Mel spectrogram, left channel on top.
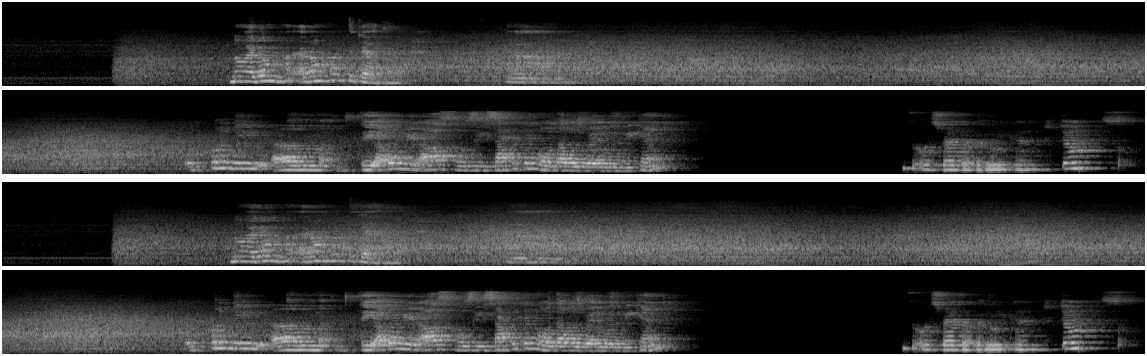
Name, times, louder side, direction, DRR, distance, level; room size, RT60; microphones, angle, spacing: sound 1, 1.1-15.9, right 2 dB, 85° right, 0.7 m, -33 dB
voice 1, 2.3-4.4 5.0-5.9, left 2 dB, 60° left, 2 dB, 0.5 m, -27 dB
voice 2, 13.2-18.1, equal, 60° right, -4 dB, 1.1 m, -23 dB
voice 3, 20.5-22.6, right 1 dB, 15° right, -4 dB, 0.3 m, -26 dB
4.1 x 3.9 x 2.6 m, 0.81 s
head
